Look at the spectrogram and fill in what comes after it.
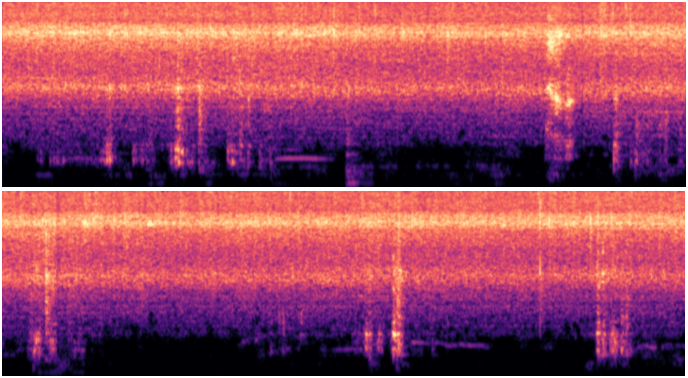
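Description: Bottle gourd and potato pieces sizzling as they fry with spices in oil in a metal kadhai, a steady hiss, with a few short scrapes of a flat metal spatula against the pan.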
